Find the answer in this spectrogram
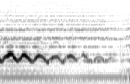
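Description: A comic sound effect: a single warbling, whistle-like tone that wobbles up and down about five times a second, sinking a little and fading away. Under it is a steady low music drone.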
